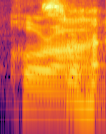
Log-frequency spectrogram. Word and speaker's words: Quran: What's the correct pronunciation of it? Is it like a huh sound or? – It's a Q, but you say it like kind of at the top of your throat. Quran.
